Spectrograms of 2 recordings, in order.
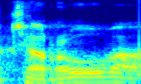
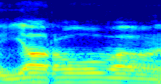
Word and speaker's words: Yarowa: a Y, they were, is it now Charova or Yarowa? And it made it more difficult. And that's why we changed it now with a Y, Yarowa, so that it's clear for everyone how to pronounce it.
